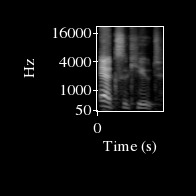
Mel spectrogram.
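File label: execute, english female; XBOX; enemy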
